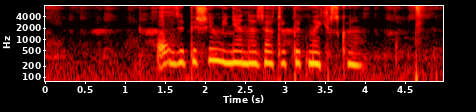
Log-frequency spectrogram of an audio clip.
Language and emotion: Russian, neutral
